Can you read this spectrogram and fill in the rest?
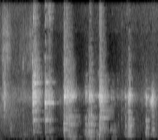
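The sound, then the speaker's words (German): Cutlery and dishes clatter and scrape as a man cooks in his garden hut, a busy run of quick, irregular clinks and knocks, about eight bursts in two seconds, with no one speaking. “Da schrappelt es aber ganz gut bei dem.”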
